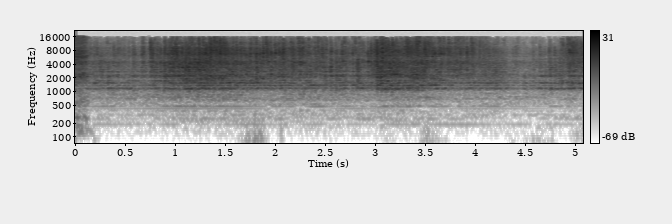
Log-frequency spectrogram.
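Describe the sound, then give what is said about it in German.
A continuously running tile elevator in a ceramic tiled-stove factory, connecting all floors and carrying material up and formed tiles down, gives off a steady, loud mechanical clatter, a dense ratcheting and rattling hum that persists without pause and with no voices. “Dieser ständig seine Runden drehende Aufzug übernimmt den Transport von Material nach oben und bringt die geformten Kacheln nach unten.”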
